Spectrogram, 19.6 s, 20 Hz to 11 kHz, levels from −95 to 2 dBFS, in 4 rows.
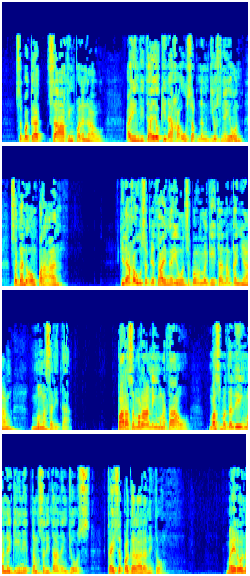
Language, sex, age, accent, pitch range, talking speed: Filipino, male, 40-59, native, 140-195 Hz, 120 wpm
